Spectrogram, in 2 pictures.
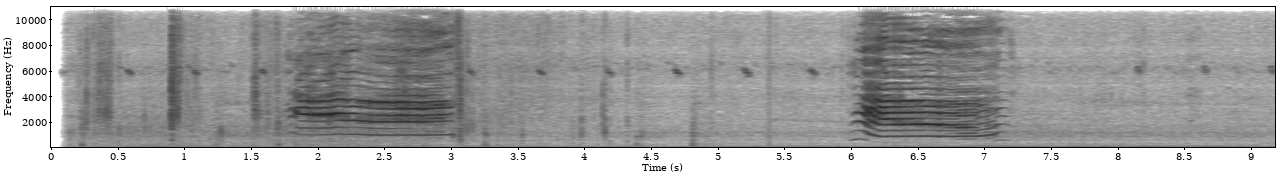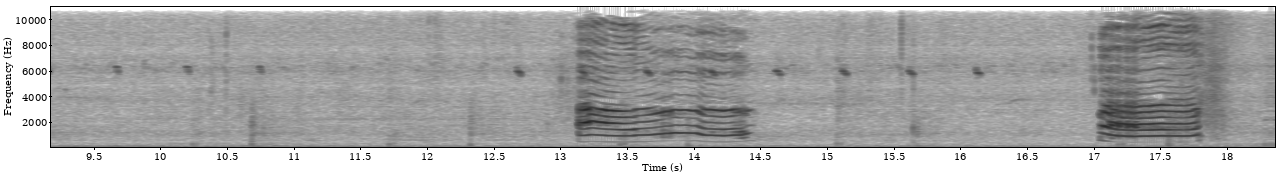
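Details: Black Persian cat living in a park as a community cat, calling often because it wants attention and affection; four drawn-out, wavering meows spaced a few seconds apart over a low steady rumble of background noise.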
